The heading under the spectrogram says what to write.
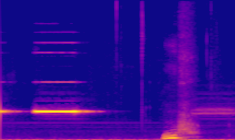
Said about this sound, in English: Set a fire alarm.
